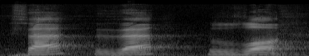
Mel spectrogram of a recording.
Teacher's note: Sa, za sama za itu ujung lidah ketemu gigi depan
